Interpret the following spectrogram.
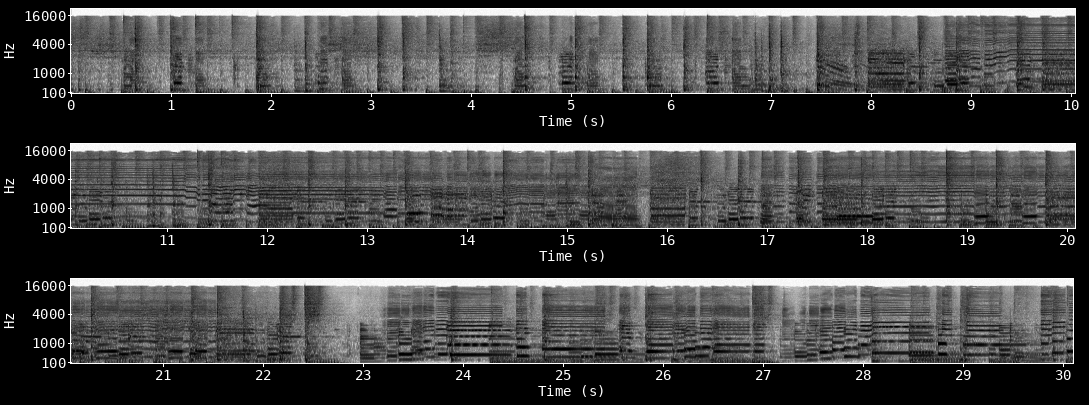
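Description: Live jazz quartet of tenor saxophone, electric guitar, bass guitar and drum kit playing a jazz-funk piece. Drums dominate the first several seconds, then a saxophone melody comes in with the band about eight seconds in. The low end drops out for a moment around two-thirds of the way through.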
